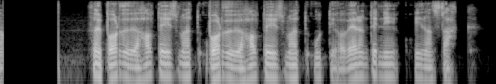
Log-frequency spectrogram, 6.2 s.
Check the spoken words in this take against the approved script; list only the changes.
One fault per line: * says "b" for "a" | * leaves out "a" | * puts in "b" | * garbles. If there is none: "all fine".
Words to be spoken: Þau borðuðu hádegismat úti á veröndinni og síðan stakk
* puts in "borðuðu hádegismat"
* leaves out "og"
